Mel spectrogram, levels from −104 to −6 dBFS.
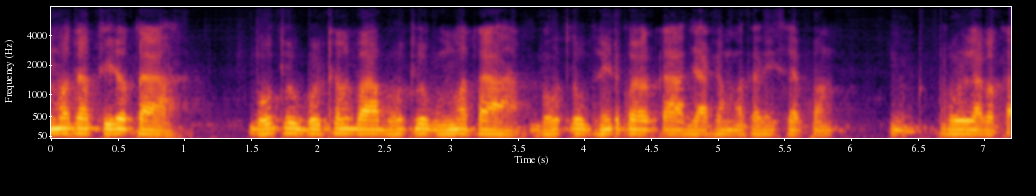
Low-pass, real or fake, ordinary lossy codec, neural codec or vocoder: none; fake; none; codec, 16 kHz, 2 kbps, FreqCodec, smaller model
